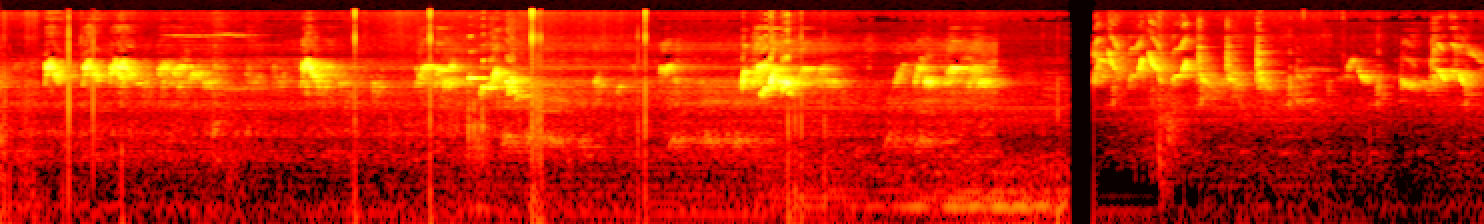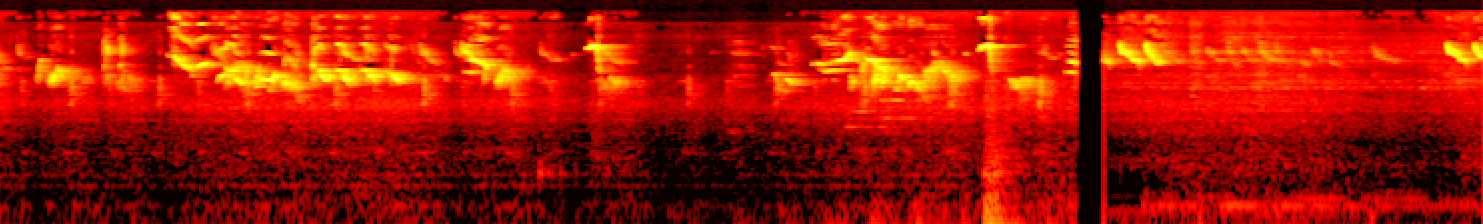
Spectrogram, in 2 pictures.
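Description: Small songbirds chirping and twittering in quick, busy bursts, with a few abrupt breaks and a brief silence about two-thirds of the way through.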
